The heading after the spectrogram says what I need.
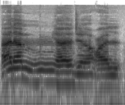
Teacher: جیم کے اوپر جزم ہے، قلقلہ کیا جائے گا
